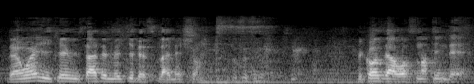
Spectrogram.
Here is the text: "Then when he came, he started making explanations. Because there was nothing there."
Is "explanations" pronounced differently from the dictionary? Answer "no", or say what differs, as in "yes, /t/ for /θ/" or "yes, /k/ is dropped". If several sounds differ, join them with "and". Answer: yes, /z/ is dropped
